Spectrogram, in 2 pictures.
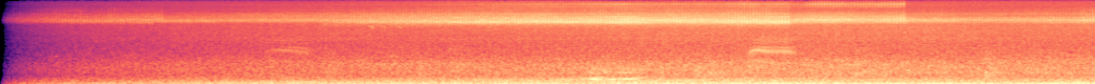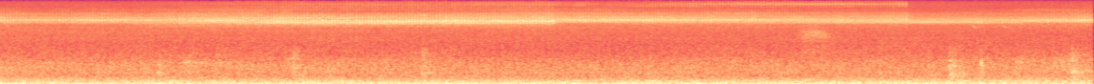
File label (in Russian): zvuki tishiny na kladbische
